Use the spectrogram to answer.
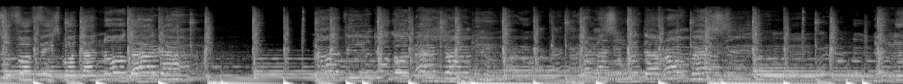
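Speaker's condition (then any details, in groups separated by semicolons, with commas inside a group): No condition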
